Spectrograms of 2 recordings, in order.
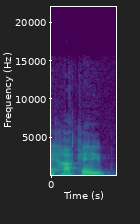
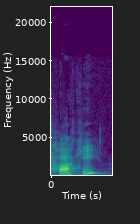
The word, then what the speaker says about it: hake: I'm just going to use my hake brush, hake brush. This is my Ron Ranson ha- hake hack- ha- hake hake hake brush, h a k e. Um I've heard it's pronounced hockey.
